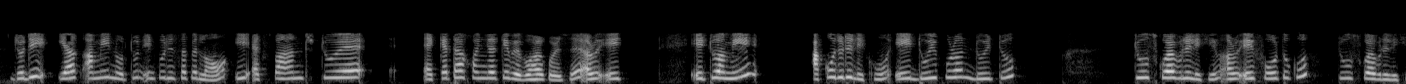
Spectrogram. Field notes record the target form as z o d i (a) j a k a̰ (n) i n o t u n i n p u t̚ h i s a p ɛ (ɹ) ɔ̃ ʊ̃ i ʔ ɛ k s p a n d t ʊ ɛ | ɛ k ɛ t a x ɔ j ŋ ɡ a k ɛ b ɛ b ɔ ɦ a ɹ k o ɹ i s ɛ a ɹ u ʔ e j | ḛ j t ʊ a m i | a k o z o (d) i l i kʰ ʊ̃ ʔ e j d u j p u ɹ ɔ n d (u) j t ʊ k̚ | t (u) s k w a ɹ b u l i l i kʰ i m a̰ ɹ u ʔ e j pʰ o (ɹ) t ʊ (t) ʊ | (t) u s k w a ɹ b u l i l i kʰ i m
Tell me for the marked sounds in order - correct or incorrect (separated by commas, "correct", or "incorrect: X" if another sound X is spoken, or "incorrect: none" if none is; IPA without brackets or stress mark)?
incorrect: i, incorrect: m, incorrect: l, correct, correct, correct, correct, incorrect: k, correct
